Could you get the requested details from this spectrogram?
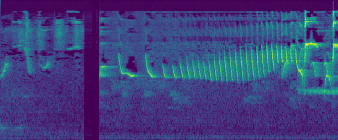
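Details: Aggressive white-rumped shama song used to provoke other birds to sing and fight: after a short gap, a rapid series of about twenty sharp upward-sweeping whistled notes speeds up, then ends in complex high chatter.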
